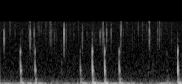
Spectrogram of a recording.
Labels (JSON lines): {"label": "biophony, knock", "recorder": "SoundTrap 300"}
